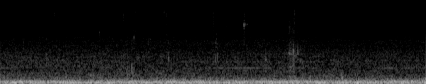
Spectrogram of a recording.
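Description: Steady low background rumble, with a couple of faint clicks.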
